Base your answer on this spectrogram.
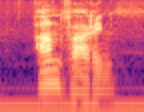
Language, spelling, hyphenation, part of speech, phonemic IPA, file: Dutch, aanvaring, aan‧va‧ring, noun, /ˈaːnˌvaː.rɪŋ/, Nl-aanvaring.ogg
- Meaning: 1. collision involving at least one vessel 2. fight or dispute, confrontation (mostly but not always verbal)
